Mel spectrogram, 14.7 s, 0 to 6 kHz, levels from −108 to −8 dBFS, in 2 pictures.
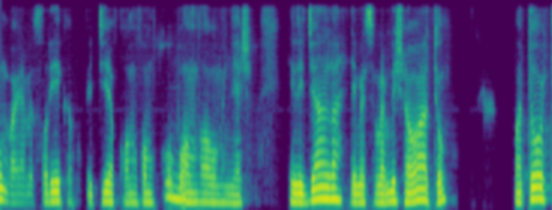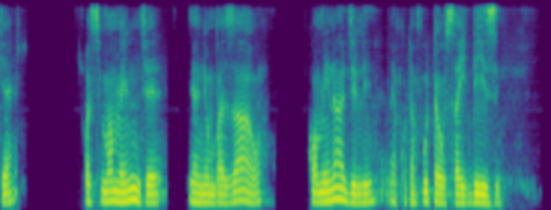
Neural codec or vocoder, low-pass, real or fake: codec, 16 kHz, 2 kbps, X-Codec, HuBERT features, trained on LibriSpeech; 5.4 kHz; fake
